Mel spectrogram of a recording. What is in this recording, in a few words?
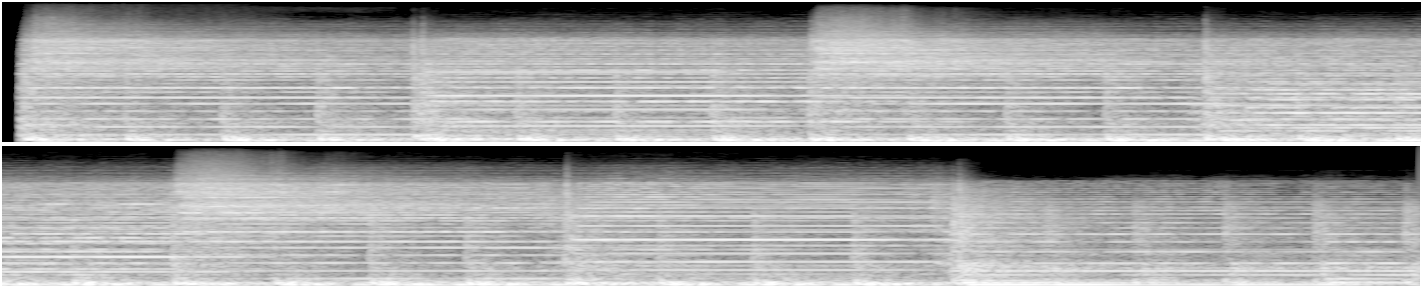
instrumental title melody; Deadlock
